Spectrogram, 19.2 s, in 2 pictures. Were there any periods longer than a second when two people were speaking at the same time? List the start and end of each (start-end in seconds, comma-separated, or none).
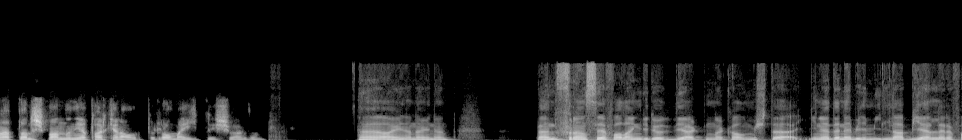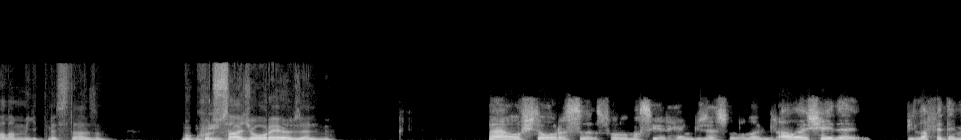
none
